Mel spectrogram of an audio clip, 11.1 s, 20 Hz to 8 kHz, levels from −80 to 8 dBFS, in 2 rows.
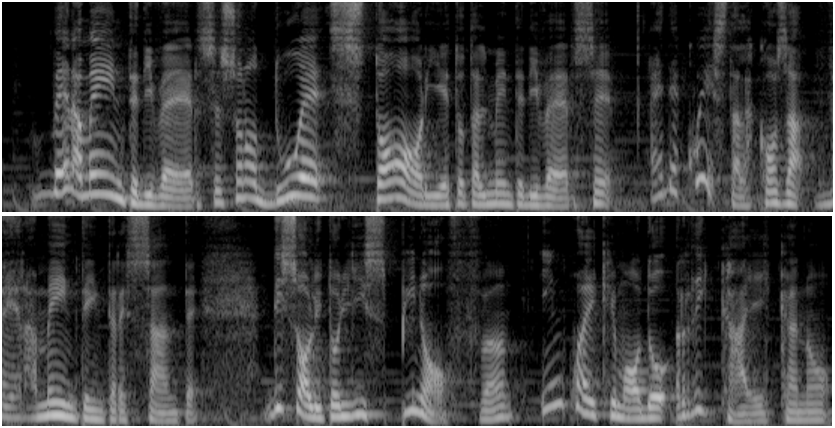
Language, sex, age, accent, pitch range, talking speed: Italian, male, 30-49, native, 120-175 Hz, 120 wpm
